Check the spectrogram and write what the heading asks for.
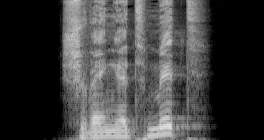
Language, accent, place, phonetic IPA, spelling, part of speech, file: German, Germany, Berlin, [ˌʃvɛŋət ˈmɪt], schwänget mit, verb, De-schwänget mit.ogg
- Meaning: second-person plural subjunctive II of mitschwingen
